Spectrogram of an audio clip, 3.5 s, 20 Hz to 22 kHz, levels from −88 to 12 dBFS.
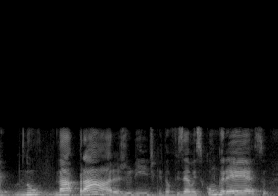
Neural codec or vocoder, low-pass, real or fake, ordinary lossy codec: none; none; real; none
